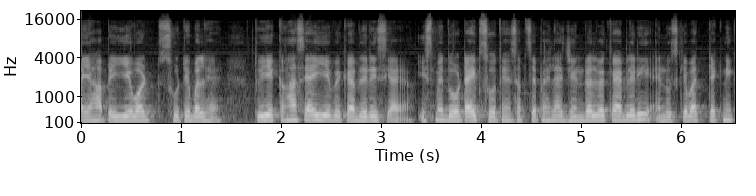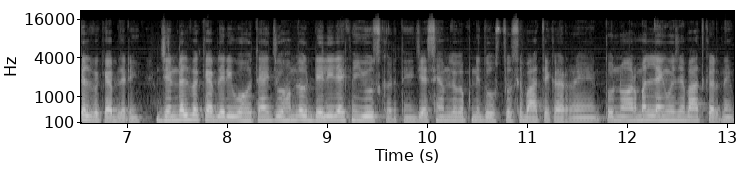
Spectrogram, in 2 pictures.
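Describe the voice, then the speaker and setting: A man's voice: fairly high pitch, flat delivery, fast, hardly any pauses, a little mellow. A young man giving a casual exam-prep lecture, explaining terms with everyday examples and mixing in English words. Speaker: teacher.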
